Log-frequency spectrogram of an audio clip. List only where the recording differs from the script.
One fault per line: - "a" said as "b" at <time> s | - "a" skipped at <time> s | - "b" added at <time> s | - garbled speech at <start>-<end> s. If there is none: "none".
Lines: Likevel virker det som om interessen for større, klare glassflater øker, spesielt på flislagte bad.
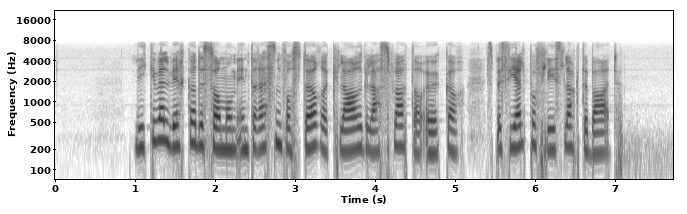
none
